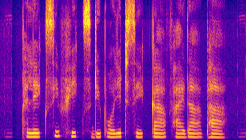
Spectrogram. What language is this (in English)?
Bhojpuri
